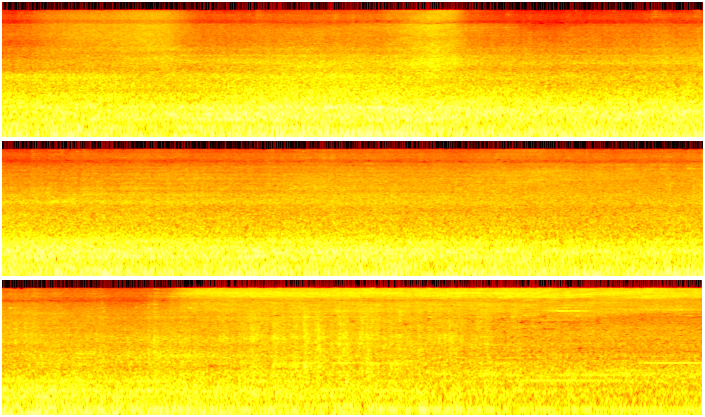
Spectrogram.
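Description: Diesel locomotive and its passenger coaches rolling in along a station platform and drawing to a stop: a steady low engine rumble under the clatter of the coaches, with short hisses of air early on. From about three-quarters of the way in comes a long steady hiss of air brakes as the train comes to a stand, over the low hum of the idling engine.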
